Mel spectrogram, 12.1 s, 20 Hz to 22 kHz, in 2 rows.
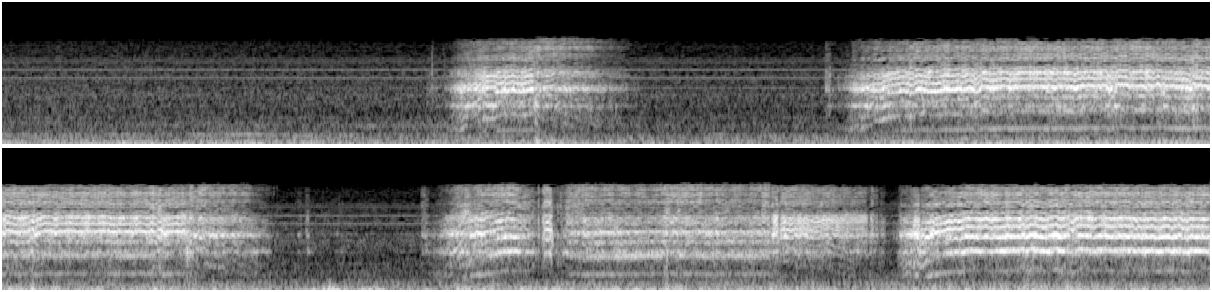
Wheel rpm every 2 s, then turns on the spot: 0, 30, 90, 120, 100, 110.
none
